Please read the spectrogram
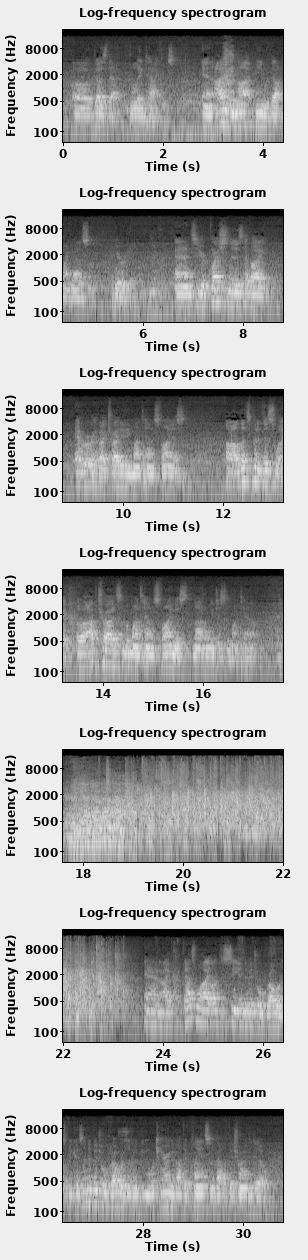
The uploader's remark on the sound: Here is part 2 of the audio from the Helena Montana Medical Growers Assocation Cannabis Symposium that I went to back in September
